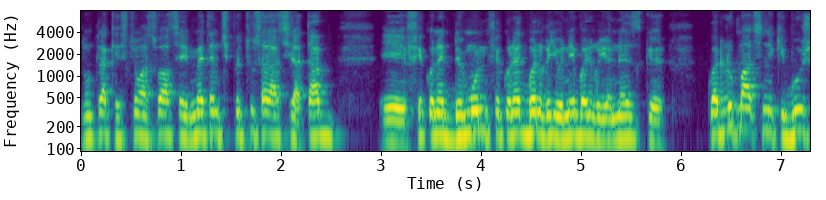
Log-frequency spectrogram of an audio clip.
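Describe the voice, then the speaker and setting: A dark, mellow tone at a very fast pace with monotone, flat intonation. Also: man. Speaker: activist livestream host. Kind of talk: casual livestream chat.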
